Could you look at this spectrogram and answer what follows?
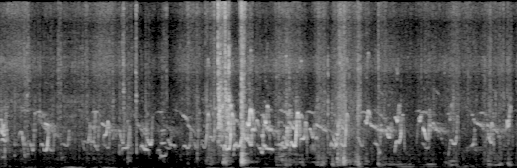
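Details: Many francolin chicks cheeping at once, bright high chirps clustered densely, with occasional soft low thumps in the background.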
